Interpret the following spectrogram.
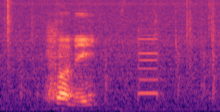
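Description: A short voice sound with no words made out, then about a second later a brief electronic beep: one steady tone lasting about a quarter of a second.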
